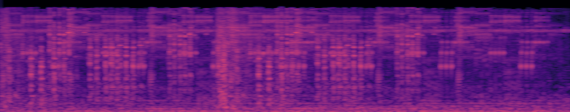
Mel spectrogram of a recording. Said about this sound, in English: Moving back towards one of the strange bodies, I detected a slight whirring followed by a distinct clicking sound.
